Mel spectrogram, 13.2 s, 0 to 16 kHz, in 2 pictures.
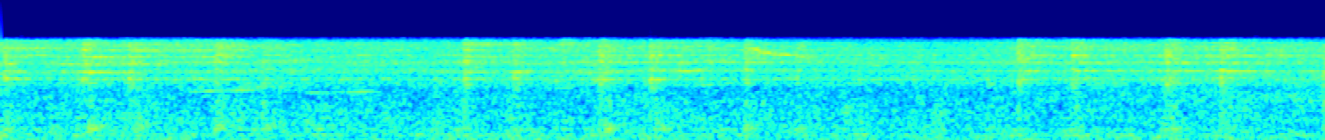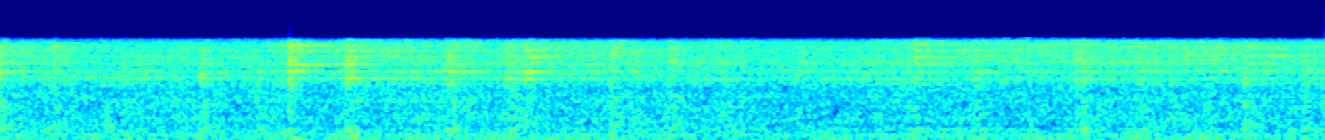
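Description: SBB IC 2000 double-deck intercity coaches rolling slowly through the station, a steady rumble of wheels on rail with a few faint clicks and thin high tones over it.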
